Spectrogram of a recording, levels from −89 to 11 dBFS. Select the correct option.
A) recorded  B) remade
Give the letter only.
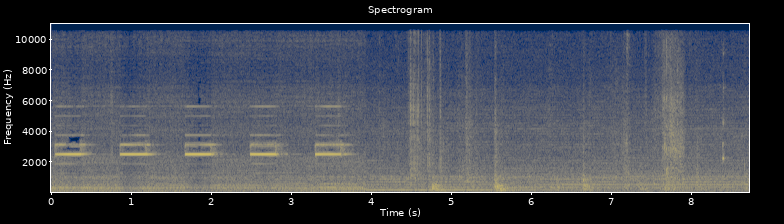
A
